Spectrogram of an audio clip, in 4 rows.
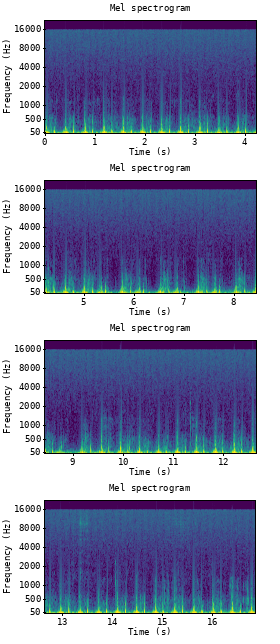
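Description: Rapid, regular low thumping heartbeat, roughly 150–160 beats per minute, with a steady hum underneath.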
